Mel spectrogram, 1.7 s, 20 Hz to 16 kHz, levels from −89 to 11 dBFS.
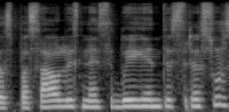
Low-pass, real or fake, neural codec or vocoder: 14.4 kHz; fake; codec, 44.1 kHz, 7.8 kbps, Pupu-Codec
